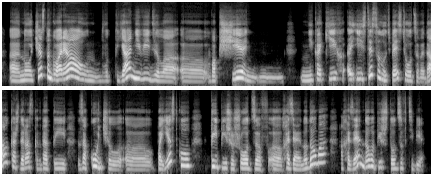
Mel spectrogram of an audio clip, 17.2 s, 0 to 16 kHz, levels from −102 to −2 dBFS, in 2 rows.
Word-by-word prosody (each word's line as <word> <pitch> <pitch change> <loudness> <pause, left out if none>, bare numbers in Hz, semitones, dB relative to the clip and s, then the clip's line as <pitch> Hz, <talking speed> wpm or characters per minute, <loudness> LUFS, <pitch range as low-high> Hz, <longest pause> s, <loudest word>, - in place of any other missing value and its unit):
э. 165 -2 +1
Но, 190 +1 -1
честно 320 - +2
говоря, 255 - +7
он 175 -7 -5
вот 160 0 -14
я 195 - +5
не 255 -5 +5
видела, 170 -9 -2 0.6
э, - - -15
вообще 215 +9 +4
нь 280 - -10 0.4
никаких, 205 +7 -1
э, - - +4
и, 225 +2 0
естественно, 260 - 0
у - - -2
тебя 190 +2 +1
есть 230 -1 -1
отзывы, 160 -6 -4
да. 380 - +2
Каждый 220 -8 -2
раз, 210 +2 -2
когда 165 +2 -4
ты 175 -1 -7 0.2
закончил, 175 - -2
э, 145 -2 -7
поездку, 275 - +1 0.3
ты 245 -3 +2
пишешь 190 -4 -3
отзыв, 170 -3 -1
э, 150 -3 -4
хозяину 170 0 -1
дома, 370 - +1 0.3
а - - -12
хозяин 330 -6 +1
дома 250 +2 +1
пишет 215 -4 -6
отзыв 175 +1 -3
тебе. 155 -3 -9
190 Hz, 140 wpm, -22 LUFS, 165-250 Hz, 0.6 s, говоря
